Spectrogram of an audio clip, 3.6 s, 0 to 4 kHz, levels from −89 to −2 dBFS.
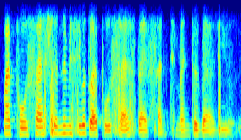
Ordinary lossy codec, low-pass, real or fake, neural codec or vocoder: Opus, 16 kbps; 3.6 kHz; real; none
